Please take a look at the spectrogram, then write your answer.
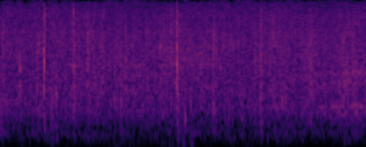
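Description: Rain falls steadily at an outdoor college baseball game, a faint continuous patter of drops on surfaces with occasional sharper taps.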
